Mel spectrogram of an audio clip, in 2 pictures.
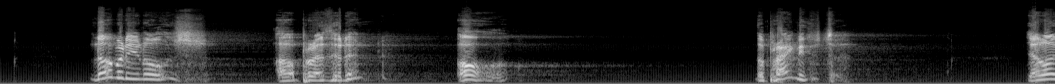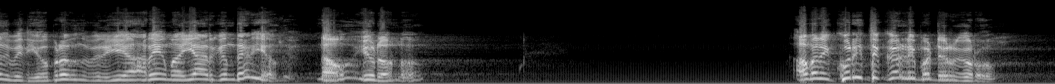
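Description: An elderly man speaks with animation into a close headset microphone, in bursts with pauses.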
